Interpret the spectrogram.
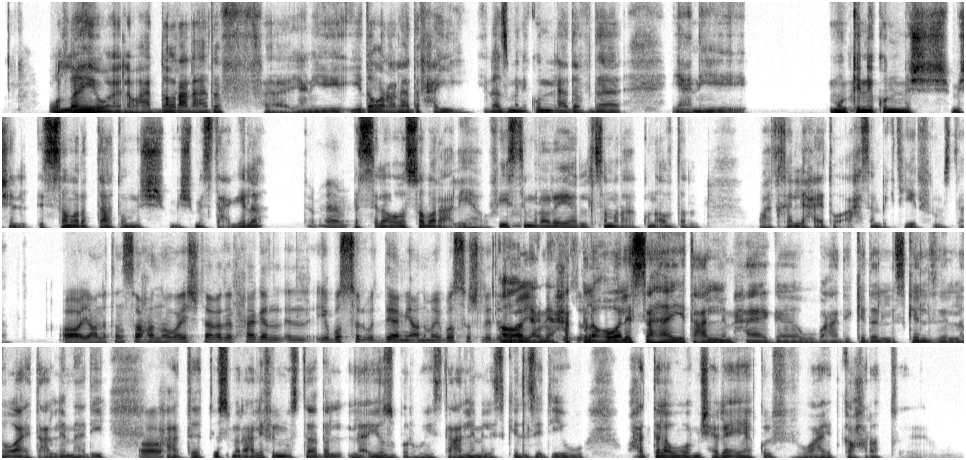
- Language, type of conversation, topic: Arabic, podcast, إمتى حسّيت إن شغلك بقى له هدف حقيقي؟
- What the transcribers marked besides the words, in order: tapping; unintelligible speech; in English: "الskills"; in English: "الskills"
